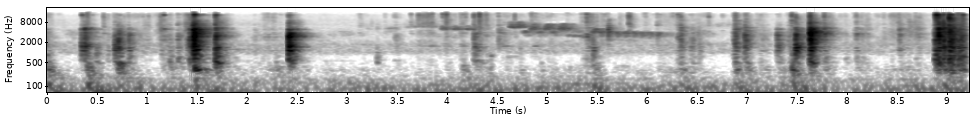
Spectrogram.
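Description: Metal clicks and clinks of a new rear shock absorber being worked onto its lower mount and its bottom bolt pushed through. There are a few sharp clicks early on, the loudest about one and a half seconds in, then a quieter stretch, then more clinks near the end.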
